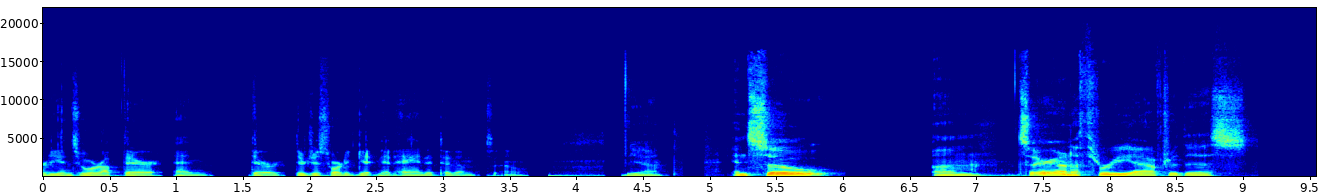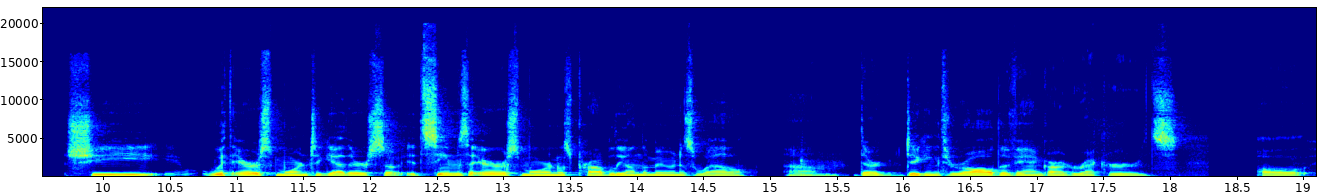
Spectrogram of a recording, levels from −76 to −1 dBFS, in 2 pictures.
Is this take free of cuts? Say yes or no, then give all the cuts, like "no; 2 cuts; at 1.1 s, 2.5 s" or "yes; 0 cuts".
no; 1 cut; at 15.1 s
